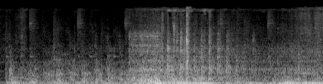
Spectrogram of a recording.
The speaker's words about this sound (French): Nikolaï Veramenka démarre sa Lada Jiguli de 1983.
